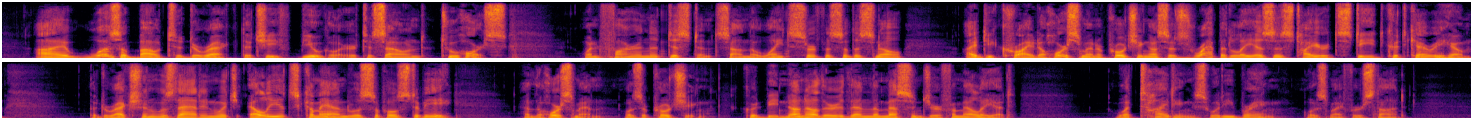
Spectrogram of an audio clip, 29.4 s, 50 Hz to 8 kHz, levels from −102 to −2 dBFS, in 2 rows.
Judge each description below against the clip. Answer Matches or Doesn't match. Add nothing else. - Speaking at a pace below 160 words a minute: Matches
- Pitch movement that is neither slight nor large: Doesn't match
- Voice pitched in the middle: Doesn't match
